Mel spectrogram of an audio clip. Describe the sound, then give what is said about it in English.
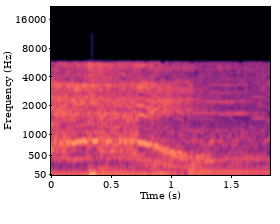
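A church audience gives a loud, dense scream of praise, a continuous roar of many voices that holds for the whole clip, with one shouted tone sliding downward in pitch through the middle. “And if you're about to see such, give him a loud scream of praise.”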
